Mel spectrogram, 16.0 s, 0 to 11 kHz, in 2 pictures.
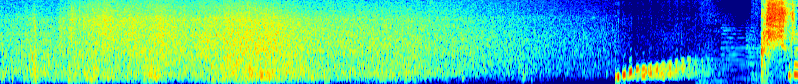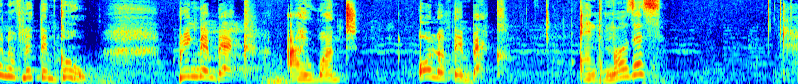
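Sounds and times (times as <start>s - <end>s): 
ocean waves breaking on the shore: 0.0s - 6.1s
abrupt rising tonal sound: 6.2s - 7.0s
speech: 8.1s - 11.6s, 12.2s - 13.0s, 13.8s - 14.6s.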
